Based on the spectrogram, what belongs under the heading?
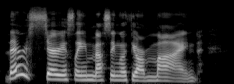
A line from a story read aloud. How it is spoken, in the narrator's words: her mother scoffed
